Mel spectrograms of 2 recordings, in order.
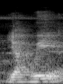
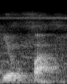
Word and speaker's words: Yahweh: Nah, dibaca Yahweh, ada juga yang membacanya Yehova. Nah, jadi tidak dipakai lagi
